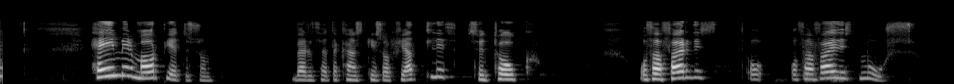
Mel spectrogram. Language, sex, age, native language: Icelandic, female, 40-49, Icelandic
